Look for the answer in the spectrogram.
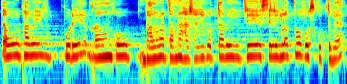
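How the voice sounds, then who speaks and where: Soft, hesitant young Bangladeshi woman. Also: a little high, level tone, fairly quick, big-room sound. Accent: Bangladeshi Bengali. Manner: hesitant, soft, many filler words. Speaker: interview guest. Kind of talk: personal life story in conversation.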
